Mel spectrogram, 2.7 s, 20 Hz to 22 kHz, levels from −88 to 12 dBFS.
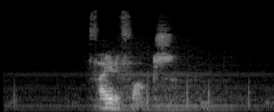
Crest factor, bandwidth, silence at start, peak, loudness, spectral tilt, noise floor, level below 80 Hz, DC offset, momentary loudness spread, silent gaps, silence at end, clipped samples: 22 dB; 15.5 kHz; 0.9 s; -6 dBFS; -25 LUFS; -4 dB/octave; -64 dBFS; -72 dBFS; under 0.1%; 22 LU; none; 0.95 s; under 0.1%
